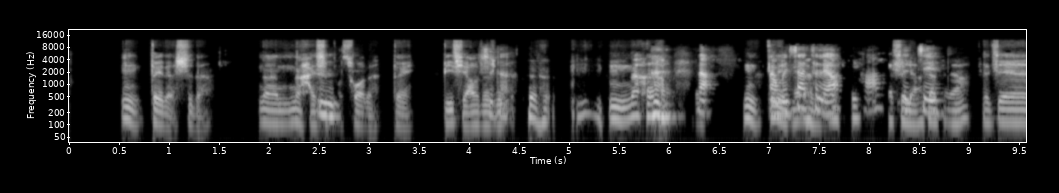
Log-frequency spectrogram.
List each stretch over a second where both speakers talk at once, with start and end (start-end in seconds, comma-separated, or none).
7.0-8.8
